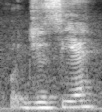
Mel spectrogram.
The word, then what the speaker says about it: Josie: Then we're gonna use this Josie Moran, not Jose, Josie.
